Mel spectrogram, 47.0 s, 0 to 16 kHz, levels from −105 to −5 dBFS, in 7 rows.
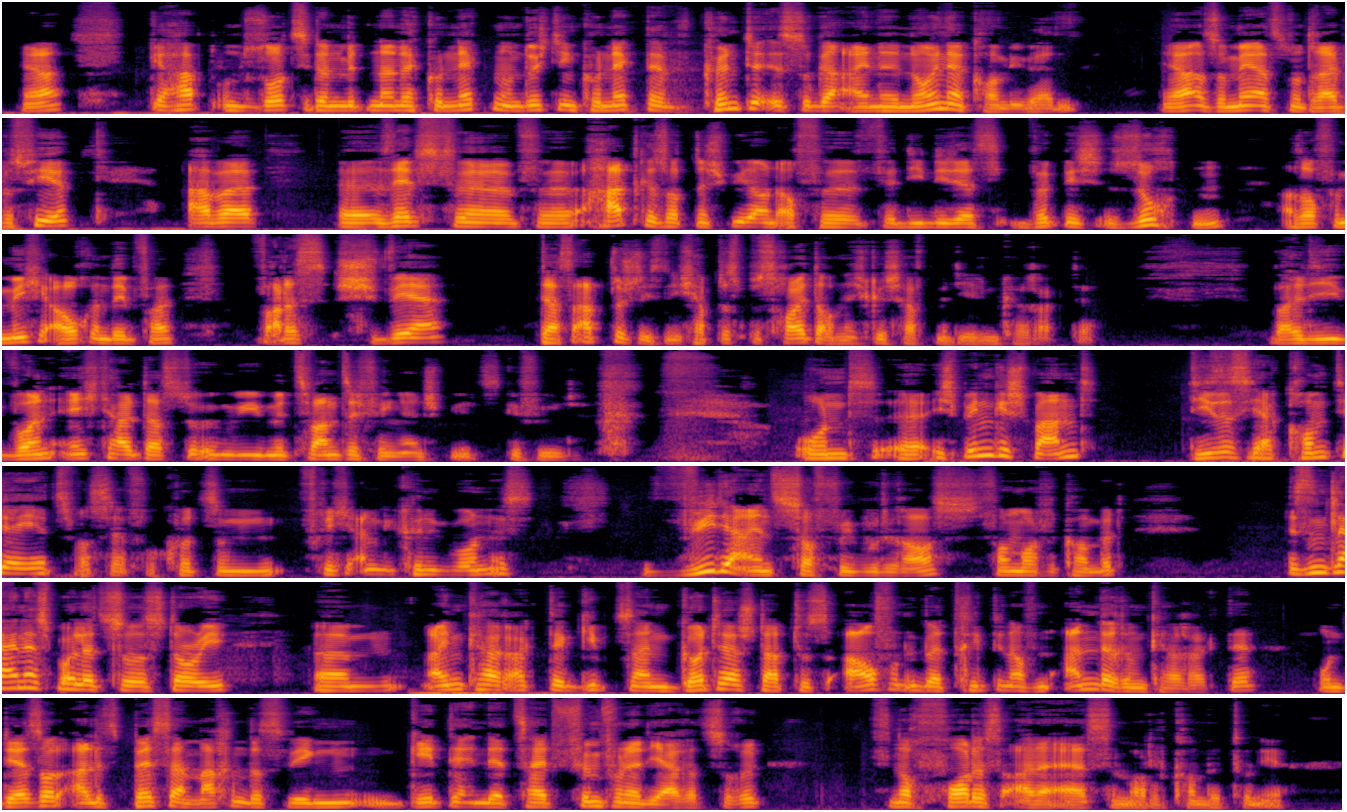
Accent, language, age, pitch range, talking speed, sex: German, German, 30-49, 120-150 Hz, 185 wpm, male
